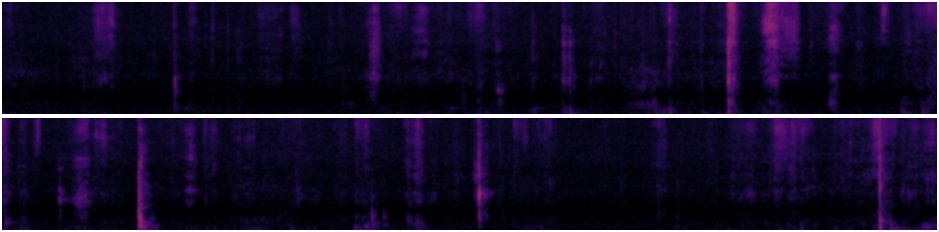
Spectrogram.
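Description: Near silence broken by faint, scattered rubs and soft clicks of a metal yarn needle and yarn being drawn through crocheted fabric. The loudest is a short knock just under eleven seconds in.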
